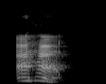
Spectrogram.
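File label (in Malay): "ahad", Malay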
